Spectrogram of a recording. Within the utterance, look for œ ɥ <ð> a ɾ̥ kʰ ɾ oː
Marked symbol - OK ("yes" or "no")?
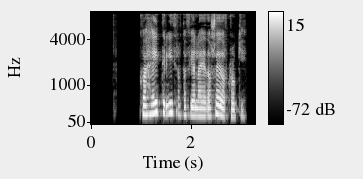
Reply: yes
